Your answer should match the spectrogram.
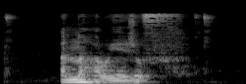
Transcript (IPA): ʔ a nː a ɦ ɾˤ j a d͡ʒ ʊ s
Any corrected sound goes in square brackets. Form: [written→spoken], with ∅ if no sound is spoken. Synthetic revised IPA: ʔ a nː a ɦ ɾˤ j a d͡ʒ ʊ [s→f]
